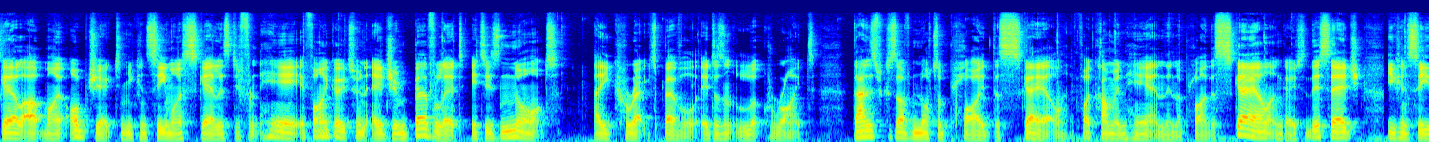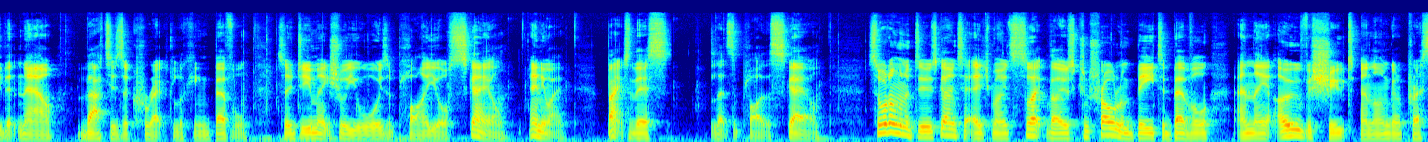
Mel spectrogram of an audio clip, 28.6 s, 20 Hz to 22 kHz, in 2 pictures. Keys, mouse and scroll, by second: 2.4 Tab, 4.3 ctrl+b, 5.8 middle click, 6.6 shift+middle click, 7.2 scroll up 1, 8.4 middle click, 10.2 Tab, 10.9 ctrl+a, 12.1 Tab, 13.2 middle click, 13.8 ctrl+b, 15.2 shift+middle click, 16.2 middle click, 16.8 ctrl+z, 18.9 scroll down 1, 19.9 middle click, 21.0 shift+middle click, 21.5 ctrl+a, 22.2 shift+middle click, 22.5 middle click, 22.7 Tab, 24.2 shift+click, 25.2 ctrl+b.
